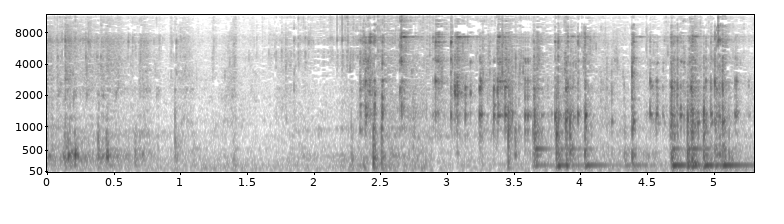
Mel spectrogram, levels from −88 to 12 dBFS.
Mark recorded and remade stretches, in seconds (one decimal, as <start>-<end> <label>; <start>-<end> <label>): 0.0-5.3 recorded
